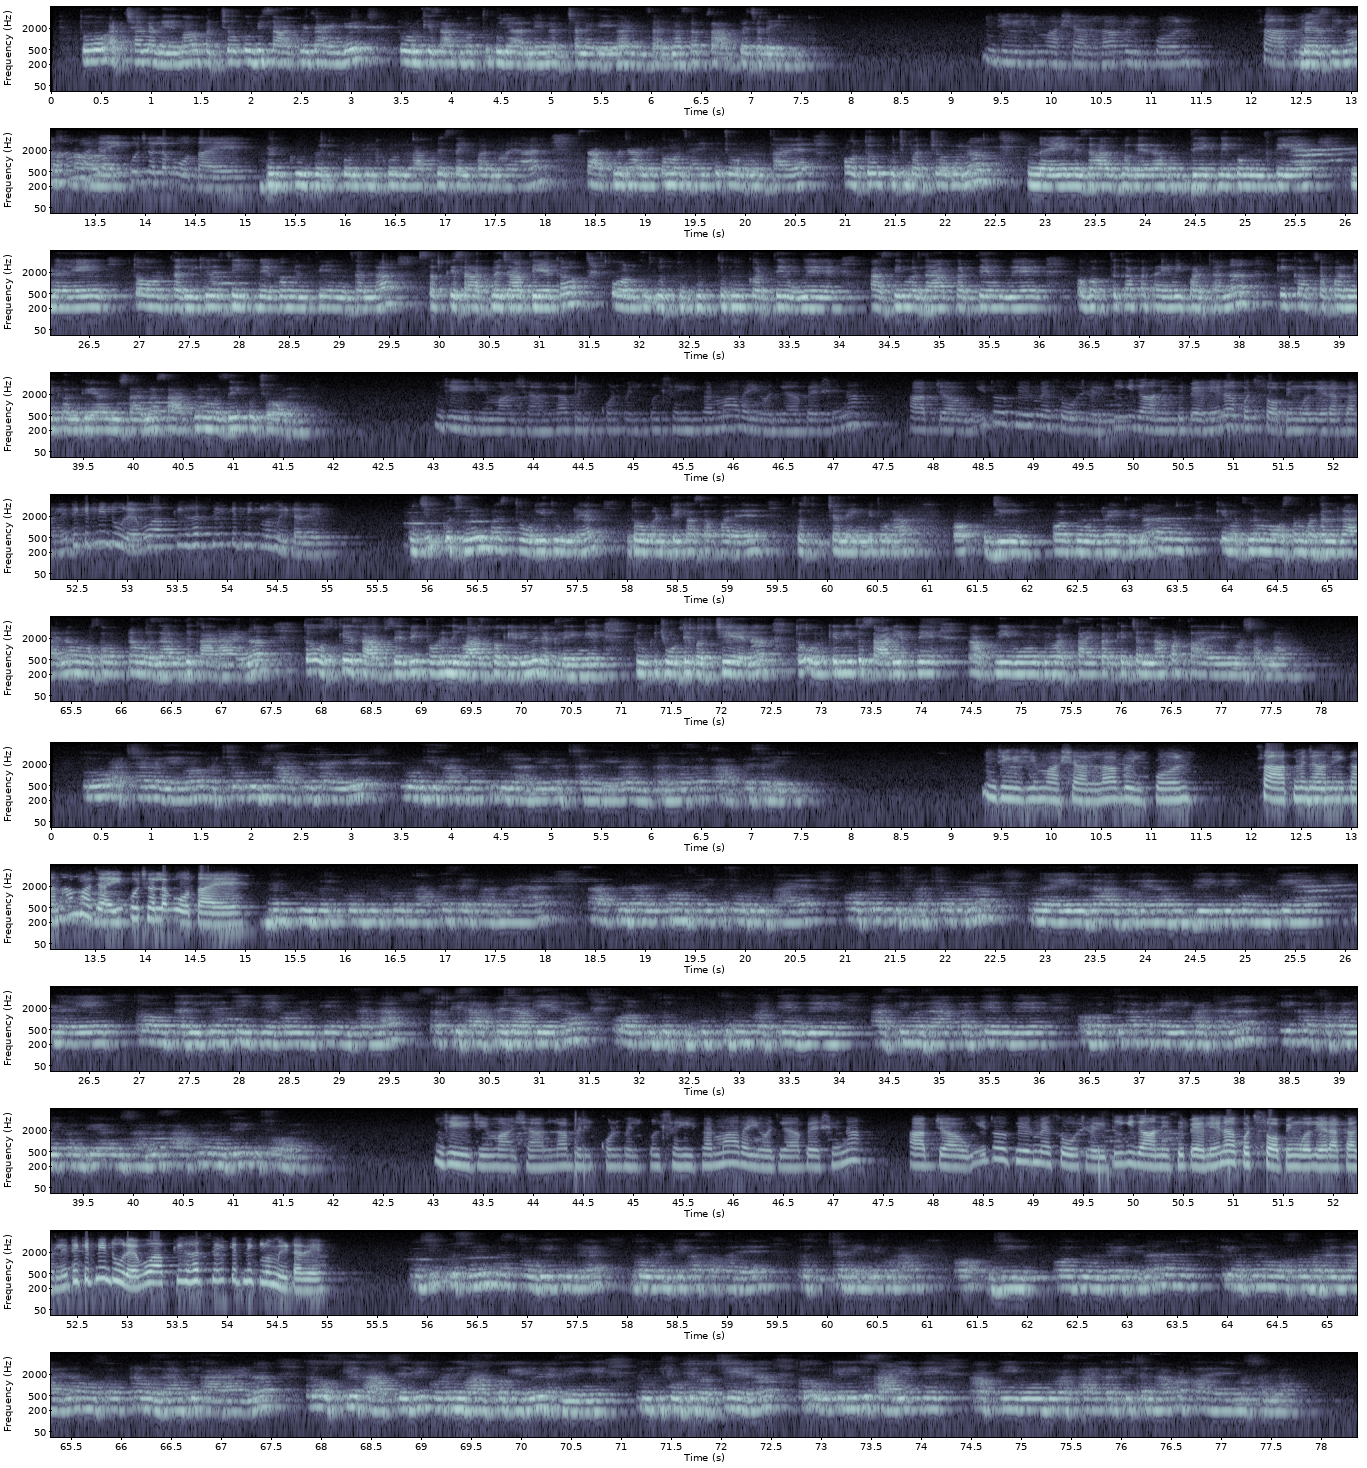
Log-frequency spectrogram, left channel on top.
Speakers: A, on the left; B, on the right.
A: تو اچھا لگے گا اور بچوں کو بھی ساتھ میں جائیں گے تو ان کے ساتھ وقت گزارنے میں اچھا لگے گا ان شاء اللہ سب ساتھ میں چلیں گے
B: جی جی ماشاء اللہ بالکل ساتھ میں
A: ویسے
B: جانے کا نا
A: ہاں
B: مزہ ہی کچھ الگ ہوتا ہے
A: بالکل بالکل بالکل آپ نے صحی فرمایا ہے ساتھ میں جانے کا مزہ ہی کچھ اور ہوتا ہے اور تو کچھ بچوں کو نا نئے مزاج وغیرہ دیکھنے کو ملتی ہے نئے طور طریقے سیکھنے کو ملتے ہیں انشاء اللہ سب کے ساتھ میں جاتے ہے تو اور گفتگو کرتے ہوۓ ہسی مذاق کرتے ہوئے اور وقت کا پتا ہی نہیں پڑتا نا کہ کب سفر نکل گیا ان شاء اللہ ساتھ میں مزے ہی کچھ اور ہے
B: جی جی ماشاء اللہ بالکل بالکل صحیح فرما رہی ہو جی آپ ایسے نا آپ جاؤ گی تو پھر میں سوچ رہی تھی کہ جانے سے پہلے نا کچھ شاپنگ وغیرہ کر لیتے کتنی دور ہے وہ آپ کے گھر سے کتنی کلو میٹر ہے
A: جی کچھ نہیں بس تھوڑی دور ہے دو گھنٹے کا سفر ہے تو چلیں گے تھوڑا اور جی اور بول رہے تھے نا ہم کہ مطلب موسم بدل رہا ہے نا موسم اپنا مزاج دکھا رہا ہے نا تو اس کے حساب سے بھی تھوڑے لباس وغیرہ بھی رکھ لیں گے کیونکہ چھوٹے بچے ہیں نا تو ان کے لیے تو سار اپنے اپنی وہ ویوستھائیں کر کے چلنا پڑتا ہے ماشاء اللہ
